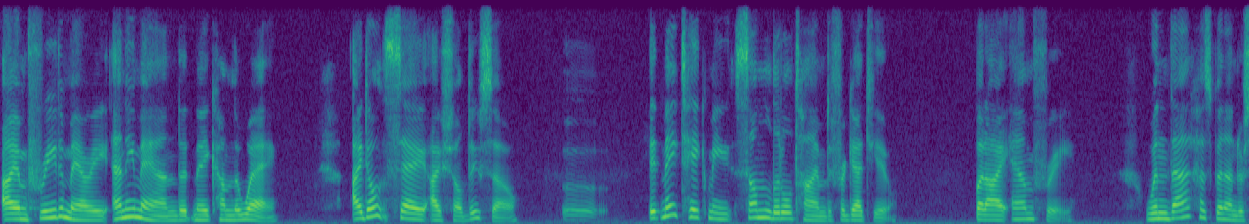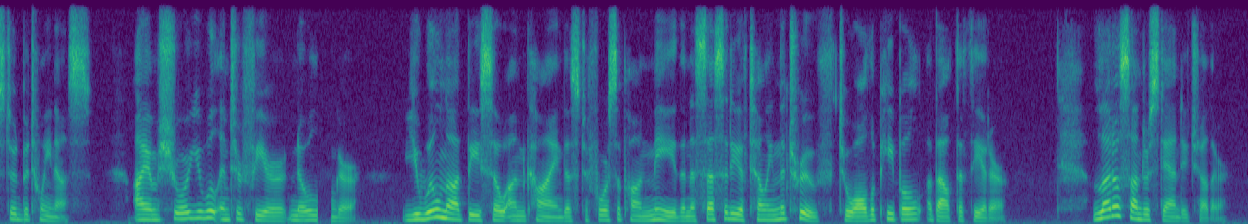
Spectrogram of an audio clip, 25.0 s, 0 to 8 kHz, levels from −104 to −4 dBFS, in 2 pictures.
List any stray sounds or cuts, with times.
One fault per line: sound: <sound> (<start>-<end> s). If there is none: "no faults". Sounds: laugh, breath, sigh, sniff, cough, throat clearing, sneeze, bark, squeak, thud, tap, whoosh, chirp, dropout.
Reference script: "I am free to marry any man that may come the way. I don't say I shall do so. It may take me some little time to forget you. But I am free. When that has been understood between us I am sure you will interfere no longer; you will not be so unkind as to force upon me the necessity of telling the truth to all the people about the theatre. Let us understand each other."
sound: cough (5.6-6.1 s)
sound: dropout (15.7-15.8 s)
